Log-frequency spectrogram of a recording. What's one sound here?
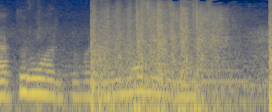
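Gunshots crack.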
